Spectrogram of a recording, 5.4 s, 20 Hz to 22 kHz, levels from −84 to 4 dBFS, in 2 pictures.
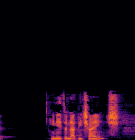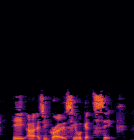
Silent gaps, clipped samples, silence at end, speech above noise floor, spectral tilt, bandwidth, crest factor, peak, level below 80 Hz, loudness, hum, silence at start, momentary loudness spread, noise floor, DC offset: none; under 0.1%; 0.25 s; 49 dB; -1.5 dB/octave; 8.2 kHz; 22 dB; -4 dBFS; -80 dBFS; -21 LUFS; none; 0 s; 7 LU; -72 dBFS; under 0.1%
